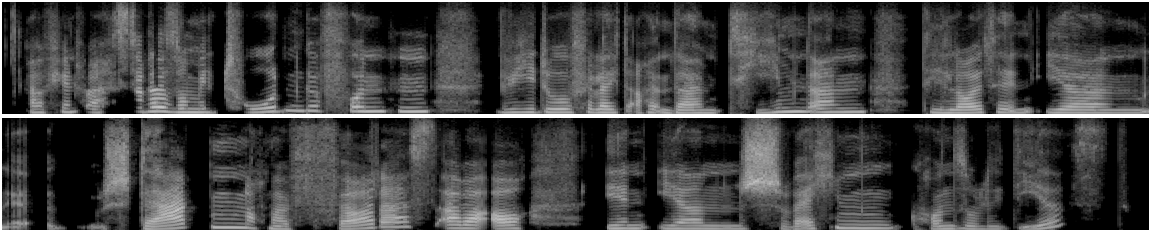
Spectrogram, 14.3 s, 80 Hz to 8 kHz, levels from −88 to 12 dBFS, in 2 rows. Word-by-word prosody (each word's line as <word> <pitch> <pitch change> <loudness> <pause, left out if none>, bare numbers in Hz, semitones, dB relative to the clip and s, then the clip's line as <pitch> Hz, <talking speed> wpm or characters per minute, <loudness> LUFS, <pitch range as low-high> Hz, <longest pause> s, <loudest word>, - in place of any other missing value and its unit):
Auf 225 0 -3
jeden 255 0 -4
Fall. 230 -4 -2
Hast - - -5
du - - +3
da 300 +1 +7
so 245 -3 0
Methoden 245 +7 -2
gefunden, 305 -3 0 0.4
wie 235 0 -4
du 230 0 +1
vielleicht 225 -3 -1
auch - - -3
in 220 -3 -3
deinem 195 -1 0
Team 260 +8 -2
dann 260 -2 0 0.4
die 215 -3 -6
Leute 210 +3 +1
in - - -5
ihren, 205 +1 -1
äh, 310 -2 -6 0.5
Stärken 280 +6 +4
noch 255 -3 -3
mal 190 -4 -4
förderst, 185 -2 -1
aber 240 -1 +4
auch 220 +1 +5 0.5
in 225 0 -3
ihren 210 -1 -3
Schwächen 240 - +4
konsolidierst? 205 - -9
230 Hz, 135 wpm, -21 LUFS, 205-265 Hz, 0.5 s, da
